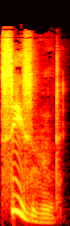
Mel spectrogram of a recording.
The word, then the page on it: seasoned: British English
